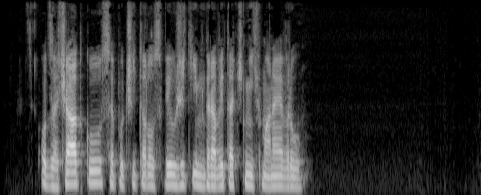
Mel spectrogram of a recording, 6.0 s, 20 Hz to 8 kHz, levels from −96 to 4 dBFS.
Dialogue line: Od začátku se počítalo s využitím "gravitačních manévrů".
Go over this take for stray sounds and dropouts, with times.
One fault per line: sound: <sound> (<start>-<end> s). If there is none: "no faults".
no faults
